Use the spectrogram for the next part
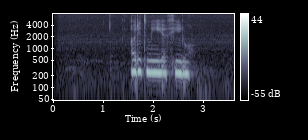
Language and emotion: Russian, neutral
